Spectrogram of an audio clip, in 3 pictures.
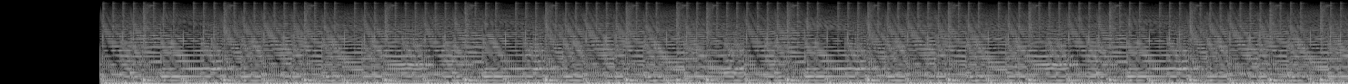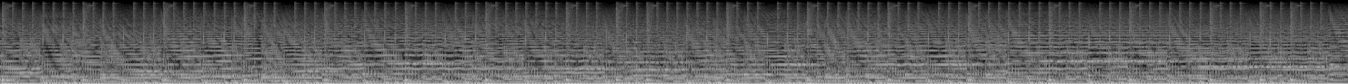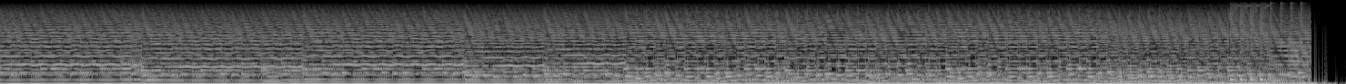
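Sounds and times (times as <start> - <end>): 
OPL2 FM synth chip music: 1.0 - 40.4.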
